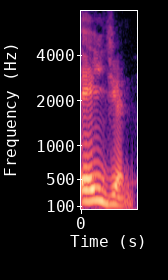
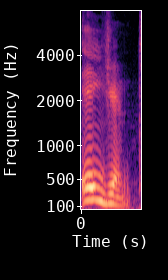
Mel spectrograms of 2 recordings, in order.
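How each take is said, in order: The two takes are said the same way.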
